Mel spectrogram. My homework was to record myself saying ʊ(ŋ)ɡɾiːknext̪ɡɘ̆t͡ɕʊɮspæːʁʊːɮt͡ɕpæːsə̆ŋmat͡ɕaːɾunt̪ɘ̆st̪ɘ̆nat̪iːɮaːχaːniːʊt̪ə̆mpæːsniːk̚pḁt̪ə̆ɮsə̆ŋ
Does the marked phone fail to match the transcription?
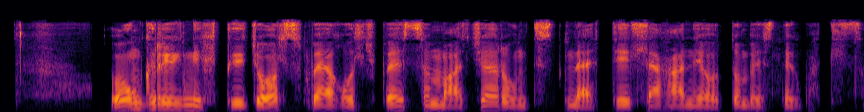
no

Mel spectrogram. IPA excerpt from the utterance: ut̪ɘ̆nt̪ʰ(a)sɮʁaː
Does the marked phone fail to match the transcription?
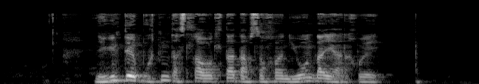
no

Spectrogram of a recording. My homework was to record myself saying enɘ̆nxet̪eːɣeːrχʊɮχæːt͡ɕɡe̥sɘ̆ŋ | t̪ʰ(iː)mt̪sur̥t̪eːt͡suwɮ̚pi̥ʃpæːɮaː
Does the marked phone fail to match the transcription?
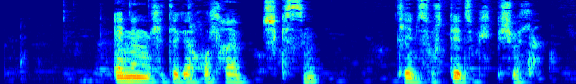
no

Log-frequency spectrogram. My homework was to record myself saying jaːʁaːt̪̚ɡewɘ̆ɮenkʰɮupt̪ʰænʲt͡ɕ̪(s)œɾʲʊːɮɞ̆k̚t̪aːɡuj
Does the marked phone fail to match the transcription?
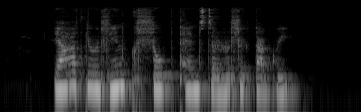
yes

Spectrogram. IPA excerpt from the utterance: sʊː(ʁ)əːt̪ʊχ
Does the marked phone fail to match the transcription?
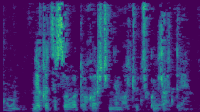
no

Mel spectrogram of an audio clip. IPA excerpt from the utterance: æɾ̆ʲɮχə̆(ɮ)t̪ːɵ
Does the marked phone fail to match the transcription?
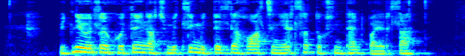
yes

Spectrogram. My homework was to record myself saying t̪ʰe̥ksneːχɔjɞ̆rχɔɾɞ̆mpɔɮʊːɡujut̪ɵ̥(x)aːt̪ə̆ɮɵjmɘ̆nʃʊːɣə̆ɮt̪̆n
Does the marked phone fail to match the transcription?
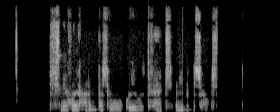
no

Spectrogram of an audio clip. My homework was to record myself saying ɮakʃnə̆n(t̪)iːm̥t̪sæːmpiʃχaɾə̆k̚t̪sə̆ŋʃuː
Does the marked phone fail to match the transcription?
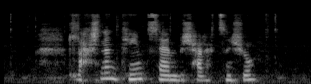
yes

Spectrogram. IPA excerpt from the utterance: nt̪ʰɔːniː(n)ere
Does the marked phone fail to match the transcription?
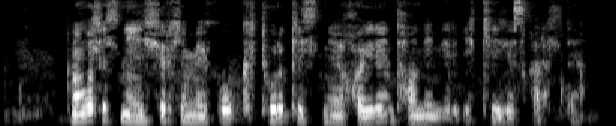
no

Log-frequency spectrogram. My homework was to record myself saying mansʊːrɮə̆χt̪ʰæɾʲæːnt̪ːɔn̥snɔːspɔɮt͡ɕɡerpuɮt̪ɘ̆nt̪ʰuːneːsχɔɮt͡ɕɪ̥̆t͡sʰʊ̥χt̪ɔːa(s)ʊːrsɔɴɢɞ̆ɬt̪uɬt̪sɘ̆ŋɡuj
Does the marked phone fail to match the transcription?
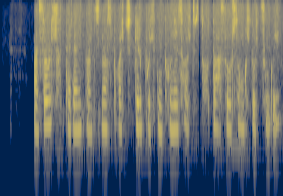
no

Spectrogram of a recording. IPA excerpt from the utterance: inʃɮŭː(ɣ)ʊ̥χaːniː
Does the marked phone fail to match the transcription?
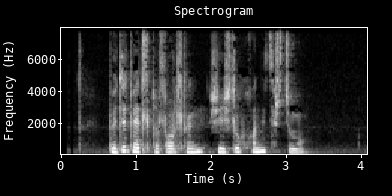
yes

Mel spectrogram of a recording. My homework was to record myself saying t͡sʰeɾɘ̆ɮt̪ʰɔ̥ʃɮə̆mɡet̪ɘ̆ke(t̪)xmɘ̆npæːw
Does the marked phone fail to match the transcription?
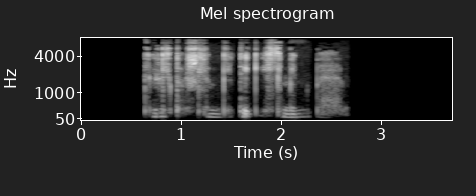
yes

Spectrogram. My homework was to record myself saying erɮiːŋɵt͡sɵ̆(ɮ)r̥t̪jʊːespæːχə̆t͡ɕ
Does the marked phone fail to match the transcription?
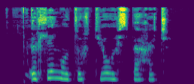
yes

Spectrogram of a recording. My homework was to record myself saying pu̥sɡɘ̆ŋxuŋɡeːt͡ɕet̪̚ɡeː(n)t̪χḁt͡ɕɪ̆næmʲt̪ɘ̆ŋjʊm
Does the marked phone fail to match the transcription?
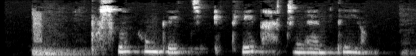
yes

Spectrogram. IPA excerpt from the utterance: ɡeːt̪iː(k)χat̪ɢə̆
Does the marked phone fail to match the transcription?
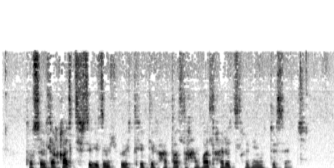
no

